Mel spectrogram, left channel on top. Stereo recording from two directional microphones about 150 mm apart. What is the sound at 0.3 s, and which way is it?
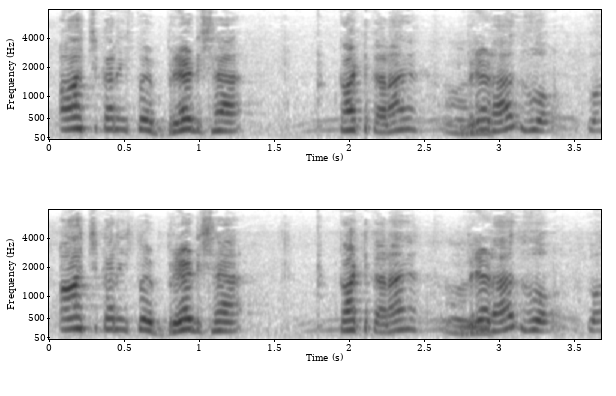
Speech, 30° left (ahead or behind).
